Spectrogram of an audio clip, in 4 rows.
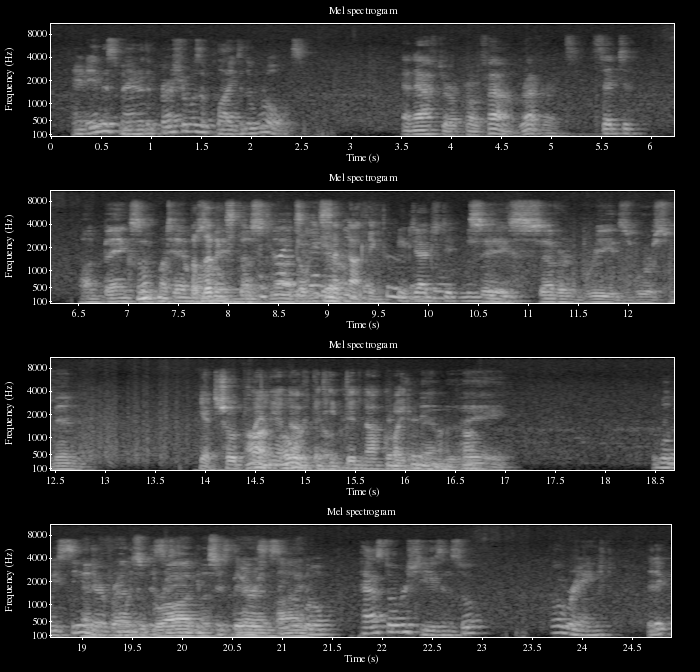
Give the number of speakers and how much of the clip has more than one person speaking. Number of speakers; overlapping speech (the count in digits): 6, about 35%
